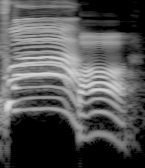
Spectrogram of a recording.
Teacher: فا ادا ہوتا ہے اوپر والی دانتوں کے کنارے، جب نیچے ہونٹ کے تر حصے سے لگتے ہیں تو ادا ہوتا ہے فا۔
